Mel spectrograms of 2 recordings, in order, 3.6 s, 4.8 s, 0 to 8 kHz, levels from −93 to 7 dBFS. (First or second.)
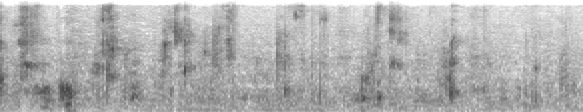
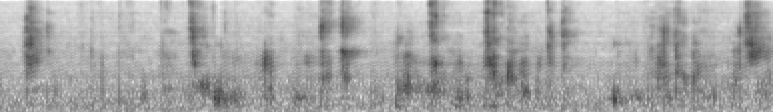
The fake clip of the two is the second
